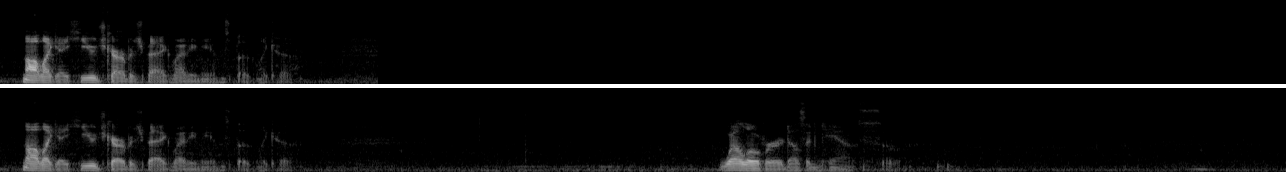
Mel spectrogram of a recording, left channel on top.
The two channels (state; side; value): drops out; left; at 3.8 s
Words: Not like a huge garbage bag by any means, but like a well over a dozen cans. So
